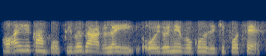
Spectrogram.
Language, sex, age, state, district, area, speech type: Manipuri, female, 18-30, Manipur, Kangpokpi, urban, conversation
